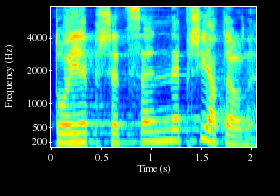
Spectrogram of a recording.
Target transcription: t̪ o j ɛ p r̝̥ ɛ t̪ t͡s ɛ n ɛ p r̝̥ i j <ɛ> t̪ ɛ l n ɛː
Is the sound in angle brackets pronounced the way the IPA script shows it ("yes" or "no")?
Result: no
